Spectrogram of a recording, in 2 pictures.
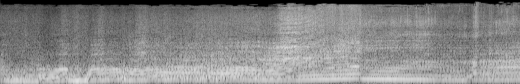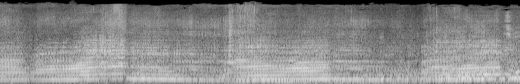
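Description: Race car engine revving hard and lifting off over and over as the car accelerates and brakes through a cone slalom, its pitch climbing and dropping every second or so.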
